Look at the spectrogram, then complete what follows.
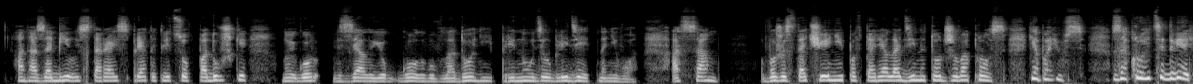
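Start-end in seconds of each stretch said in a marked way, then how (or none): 10.3-12.0 abrupt, sudden, high outcry. A woman in bed, her head held by a man, suddenly cries out. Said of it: "вскрикнула вдруг Санда".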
